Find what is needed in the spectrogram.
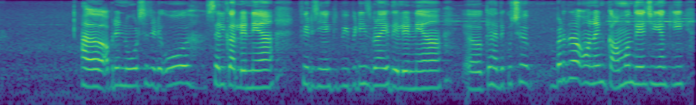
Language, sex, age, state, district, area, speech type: Dogri, female, 18-30, Jammu and Kashmir, Jammu, urban, spontaneous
